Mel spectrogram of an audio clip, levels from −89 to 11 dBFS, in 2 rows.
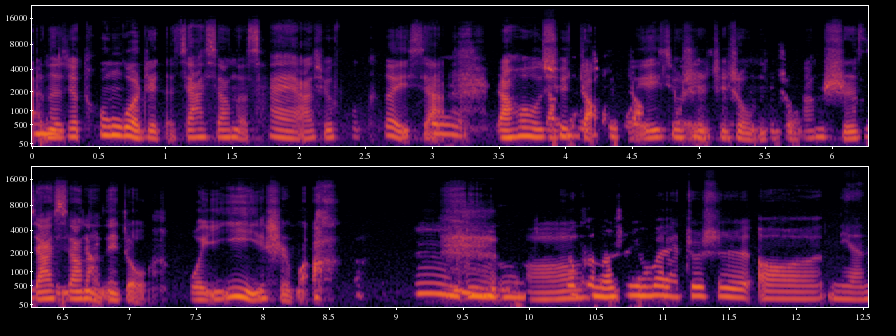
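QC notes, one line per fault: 0.38–0.49 s, 1.09–1.74 s, 2.31–2.62 s: echo leak, very faint copy of the speech arriving 388 ms late, about 40 dB down, likely a loudspeaker echo the far-end canceller missed.
3.05–3.20 s: speech suppressed in double talk, level dips about 10 dB for 150 ms while both sides talk, likely the echo canceller ducking both.
3.33–6.80 s: echo leak, a clearly audible delayed copy 358 ms behind, only about 10 dB under the speech, likely residual loudspeaker pickup passed back uncancelled.
4.02–4.15 s: speech suppressed in double talk, brief dip of about 5 dB lasting 100 ms during overlap, likely canceller attenuation confusing talker with echo.
9.76–10.87 s: speech suppressed in double talk, speech pulled down by up to about 15 dB, roughly 0.7 s affected in total, likely canceller over-suppressing during overlap.
9.83–9.95 s: echo leak, short echo scrap 358 ms delayed at about 25 dB below speech, likely residue escaping the far-end canceller.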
